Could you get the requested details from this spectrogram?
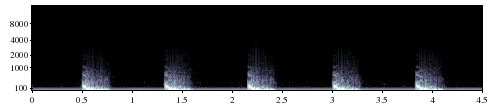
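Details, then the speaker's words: Korotkoff sounds on a simulator: regular soft thumps at about 72 per minute through a stethoscope over the brachial artery during cuff deflation, the first pulse marking a systolic reading of 120, normal. "Next, as soon as the pulse can be heard in the stethoscope, this is the systolic reading, and we're going to click on the little earpiece here to hear it."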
